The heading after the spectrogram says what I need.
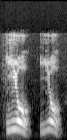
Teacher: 이오 할 때 처음엔 안 그랬는데 입술이 평평했다가 동그랗게 오므러집니다.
